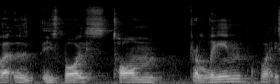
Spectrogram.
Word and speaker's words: Verlaine: Tom Verlaine, what you say, is how you say his surname, is quite.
